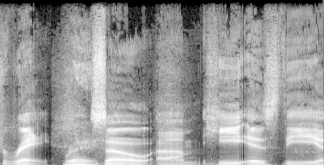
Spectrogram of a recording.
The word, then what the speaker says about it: Rea: his last name is looks like Ria R E A but it's Ray it's pronounced Ray so um he is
